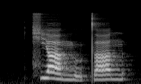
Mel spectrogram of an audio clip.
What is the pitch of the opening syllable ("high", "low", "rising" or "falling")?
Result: falling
